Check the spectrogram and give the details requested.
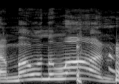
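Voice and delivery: put-on slurred, utterly sure drunk talk. Retelling dad's answer when mom woke and asked what he was doing, retelling a confident drunk slur. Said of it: "full of confidence, slurred".

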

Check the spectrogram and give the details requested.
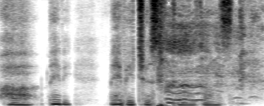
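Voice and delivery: intimate, hushed, leaning-in stage whisper. Imitating how everyone speaks in a film scene: imitating a soft whisper. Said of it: "everybody's whispering in that scene".

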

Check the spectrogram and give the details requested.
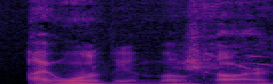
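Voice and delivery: quiet, low muttering under the breath. Imitating a guy in a Geico commercial: mumbling under his breath. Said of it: "mumbles under his breath".

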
